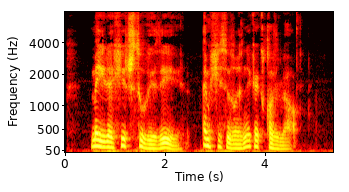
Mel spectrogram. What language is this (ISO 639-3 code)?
kab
